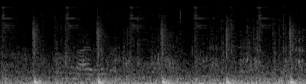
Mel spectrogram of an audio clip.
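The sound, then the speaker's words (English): The racehorse Mo Heyman's hooves pound past in five heavy, evenly spaced thuds, a steady galloping rhythm over a constant bed of background noise with faint voices underneath. “Yeah, you're going to be able to hear him right here when he comes by.”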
